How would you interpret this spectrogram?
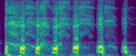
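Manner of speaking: rising high-pitched laugh. Real, not acted. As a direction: let a high laugh rise. Laughing at Rolly.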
